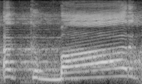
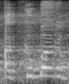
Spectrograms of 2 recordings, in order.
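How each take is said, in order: First: The second vowel is drawn out long. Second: Both vowels are short. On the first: The speaker calls it wrong. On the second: The speaker calls it right.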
